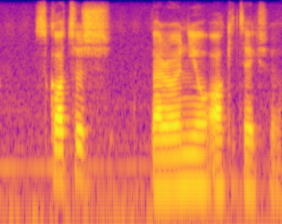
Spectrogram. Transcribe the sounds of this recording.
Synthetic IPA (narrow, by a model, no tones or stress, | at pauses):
skɔtʰɪʃ | b̥əɹoniəlʔa̰ːkitʰɛk̚t͡ʃə̰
